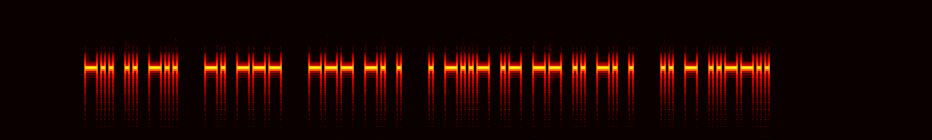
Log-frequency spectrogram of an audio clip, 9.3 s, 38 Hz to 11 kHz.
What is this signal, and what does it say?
Morse code, heard as a keyed tone, about 30 wpm, 700 Hz. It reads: DID NO ONE EXAMINE IT?
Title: Sentences from Top 1600 Words 30wpm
